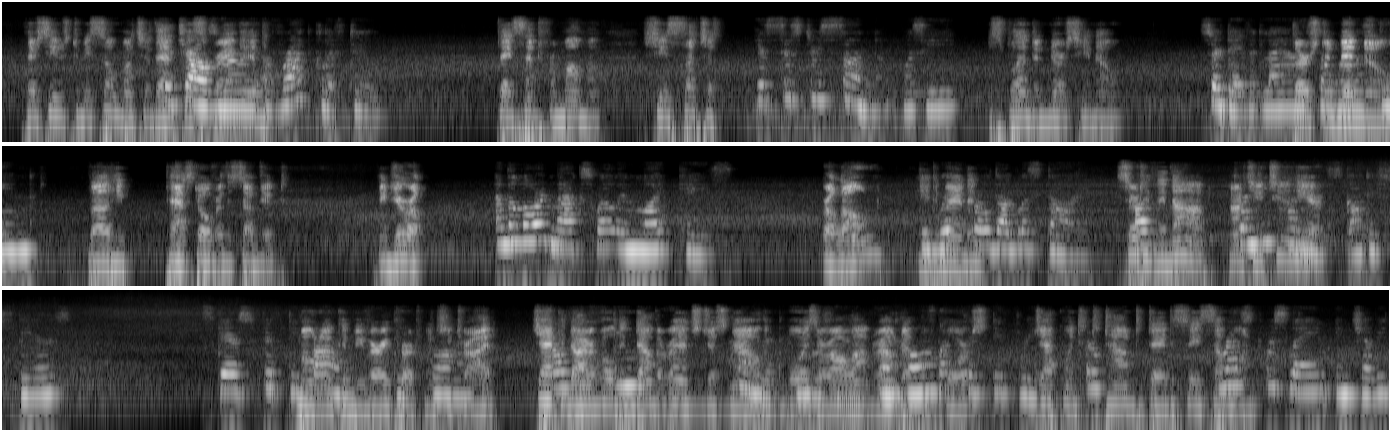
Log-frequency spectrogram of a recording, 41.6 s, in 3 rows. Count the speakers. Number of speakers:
2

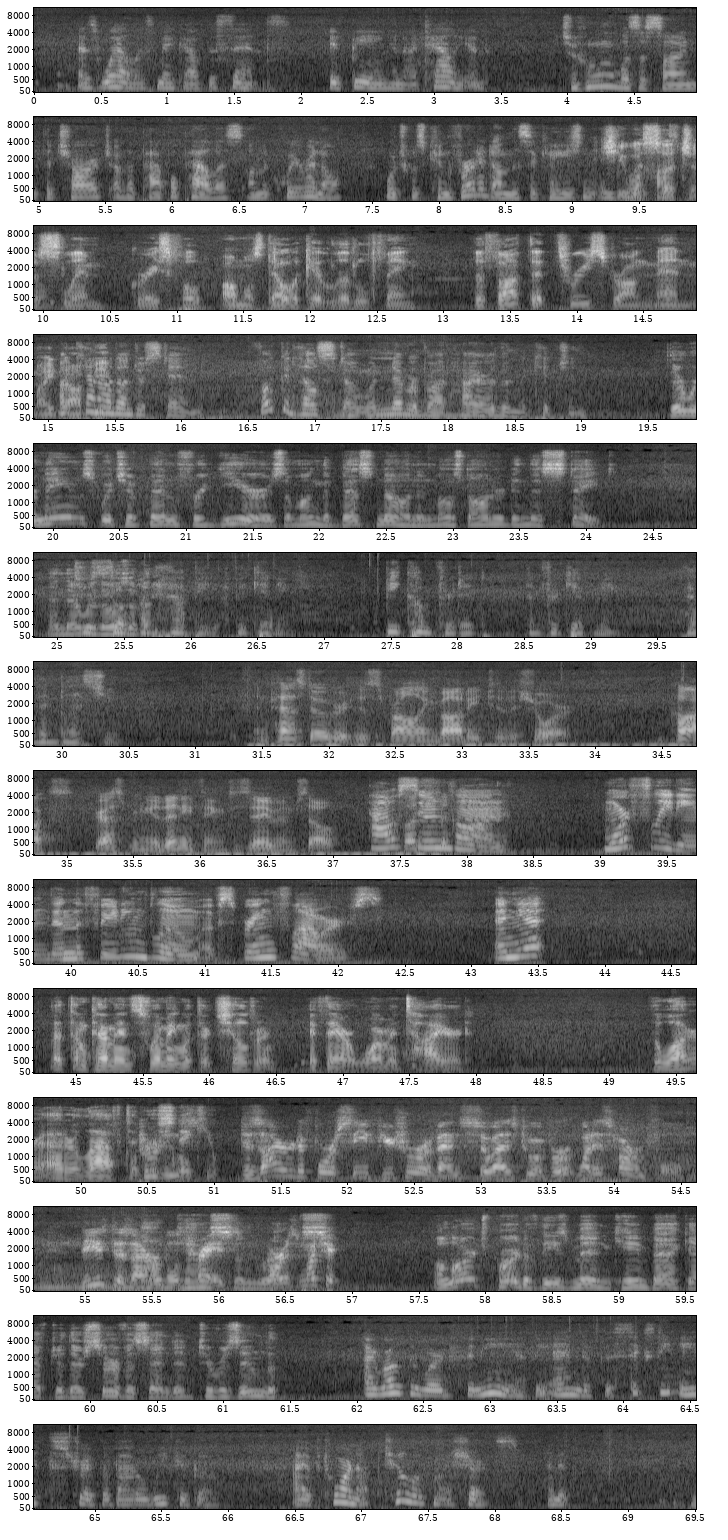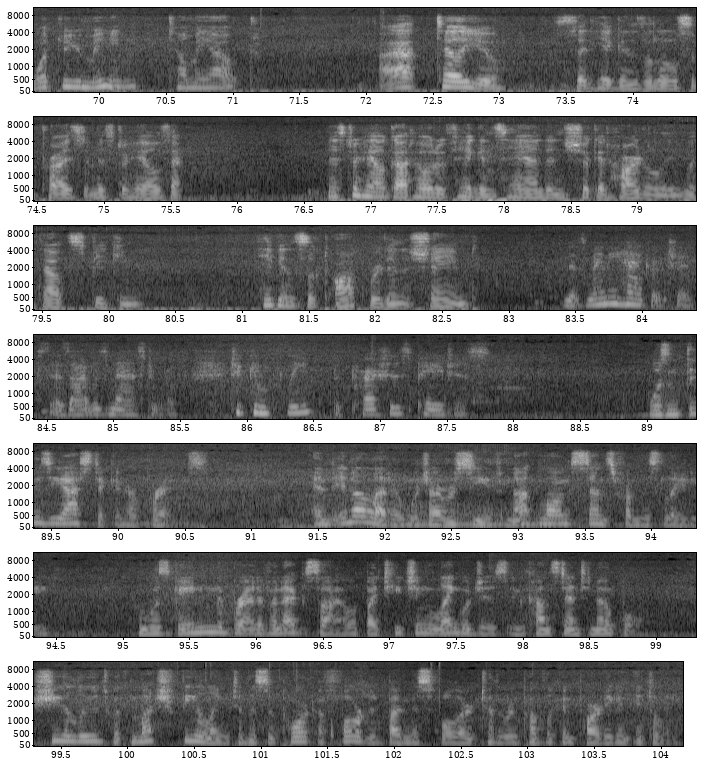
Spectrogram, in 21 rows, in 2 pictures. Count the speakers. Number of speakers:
10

